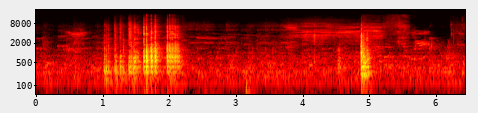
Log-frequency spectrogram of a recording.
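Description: Clatter of a plastic toy house and gummy candies knocking on a tabletop, in a cluster about a second in, then one sharp knock near five seconds.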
